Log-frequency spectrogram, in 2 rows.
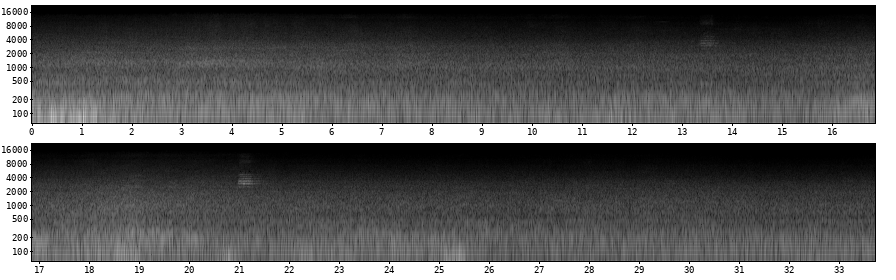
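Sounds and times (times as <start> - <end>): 
traffic on a flyover in Taipei roaring with tyres and engines: 0.0 - 33.7.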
